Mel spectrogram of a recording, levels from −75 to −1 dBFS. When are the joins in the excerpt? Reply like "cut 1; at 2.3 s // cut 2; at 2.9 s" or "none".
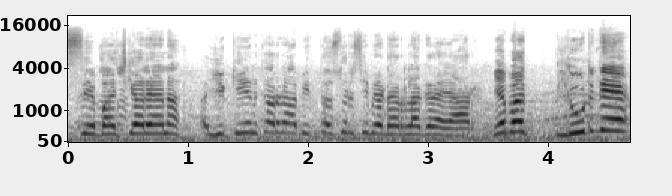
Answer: cut 1; at 1.0 s // cut 2; at 3.4 s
